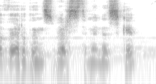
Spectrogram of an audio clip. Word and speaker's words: Verdens verste menneske: que según la asesoría de Ali aquí presente se pronuncia Verdens Verstemeneske en noruego.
